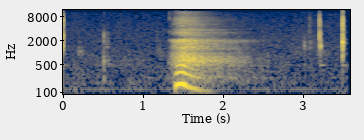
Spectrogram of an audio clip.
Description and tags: A person sighing deeply.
